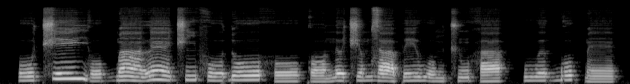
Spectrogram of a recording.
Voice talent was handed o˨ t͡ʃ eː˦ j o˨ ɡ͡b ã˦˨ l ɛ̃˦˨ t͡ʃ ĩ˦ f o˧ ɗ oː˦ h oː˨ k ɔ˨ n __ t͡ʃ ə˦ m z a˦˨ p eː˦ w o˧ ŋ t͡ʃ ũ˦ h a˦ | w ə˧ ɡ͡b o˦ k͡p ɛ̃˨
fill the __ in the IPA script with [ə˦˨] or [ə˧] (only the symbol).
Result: ə˦˨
